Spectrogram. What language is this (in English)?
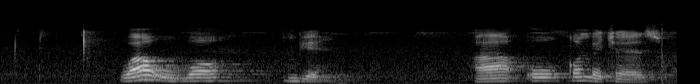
Venda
